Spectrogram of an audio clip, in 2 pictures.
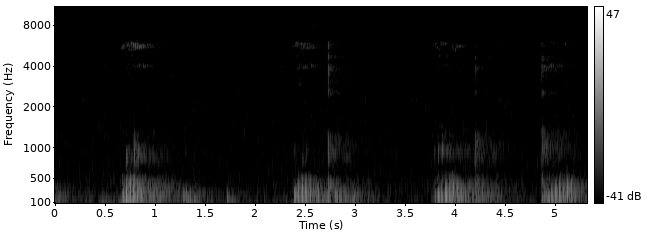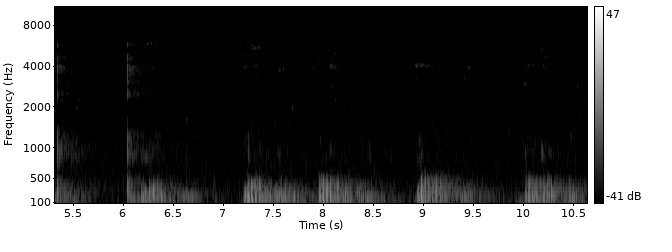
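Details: Kitten purring close to the microphone in an ear-to-ear ASMR recording: low rumbling pulsed bursts, about eight in eleven seconds, each with a faint higher click or smack at its start.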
